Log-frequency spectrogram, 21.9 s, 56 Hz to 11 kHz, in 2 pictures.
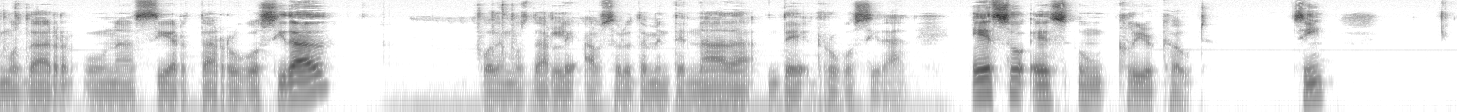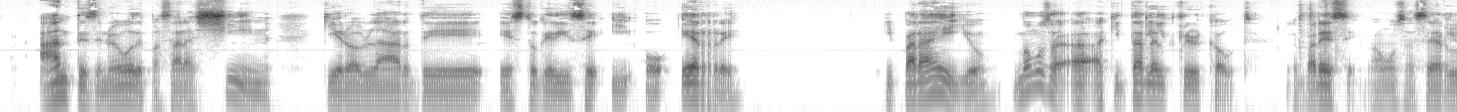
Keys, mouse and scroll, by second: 0.4 1, 0.5 Return, 3.0 click, 4.0 0, 4.2 Return, 20.4 click, 21.1 0, 21.3 Return.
